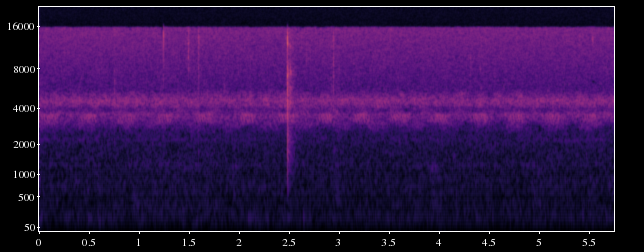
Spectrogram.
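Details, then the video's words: Insects at midnight at the end of summer, September 2020, in the countryside of Yurihama, Tottori, Japan: a steady, high, shimmering trill with a faint pulsing beat, broken by one sharp crackle of burning wood in a stove. "the voice of insects"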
